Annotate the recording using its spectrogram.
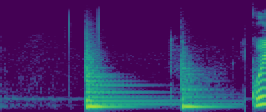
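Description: Snare drum head tapped twice with the snare wires off, each tap ringing with a clear pitch and fading away; the second is softer. The taps are made near a tension rod so that a clip-on drum tuner can read the head's pitch there.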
